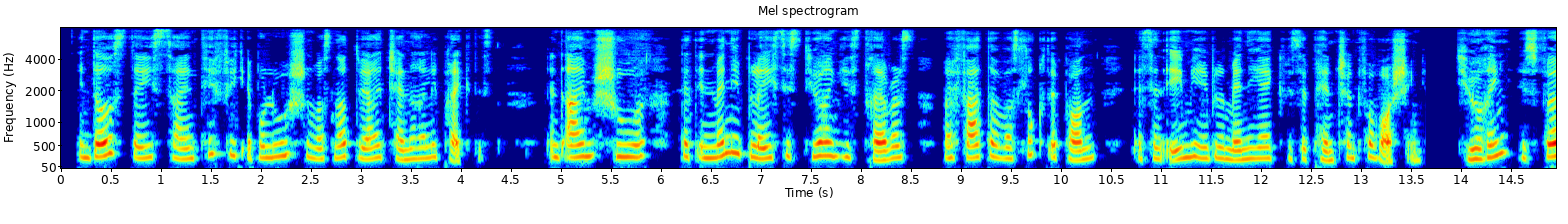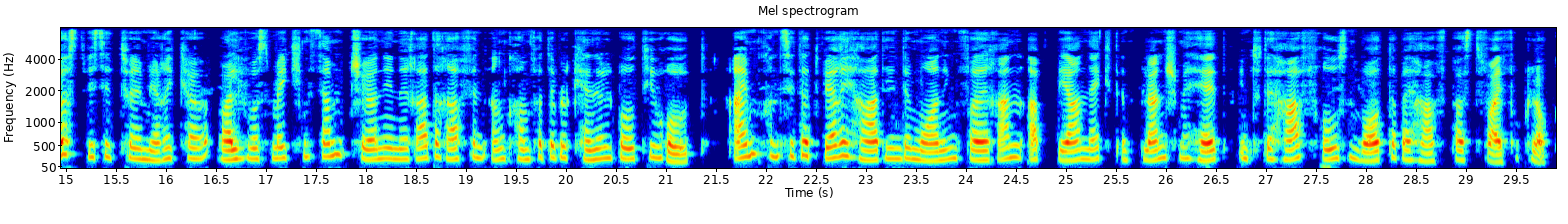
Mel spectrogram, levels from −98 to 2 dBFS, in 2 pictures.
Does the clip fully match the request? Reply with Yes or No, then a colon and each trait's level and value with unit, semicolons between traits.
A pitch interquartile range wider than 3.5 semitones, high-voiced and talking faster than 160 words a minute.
Yes: average, 3.9 semitones; high, 235 Hz; average, 170 wpm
